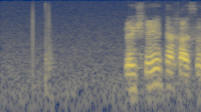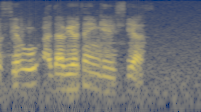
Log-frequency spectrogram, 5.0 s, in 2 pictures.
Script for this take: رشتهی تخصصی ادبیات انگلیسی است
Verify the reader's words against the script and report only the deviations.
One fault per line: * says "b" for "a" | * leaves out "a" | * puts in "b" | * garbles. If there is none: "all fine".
* puts in "او"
